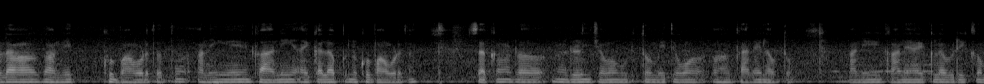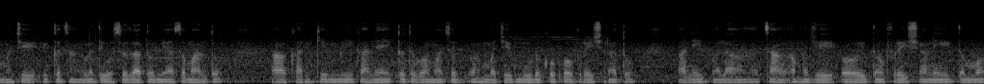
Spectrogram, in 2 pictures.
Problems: constant background noise, background conversations at intervals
